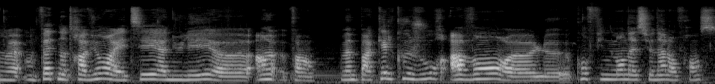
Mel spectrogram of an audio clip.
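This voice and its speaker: Music plays in the background as a woman speaks fairly slowly. Her pitch is fairly high and her intonation fairly even. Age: 30s. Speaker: travel vlogger. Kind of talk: casual chat.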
